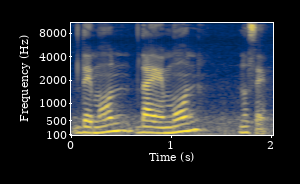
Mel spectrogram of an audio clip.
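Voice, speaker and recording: A woman whose first language is Spanish hosts a casual livestream commentary. Her voice sits low, and she is blunt and sarcastic, swearing freely as she reacts. A faint hiss of noise runs under her voice. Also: unhurried, darkish tone. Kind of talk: casual commentary reading posts aloud.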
